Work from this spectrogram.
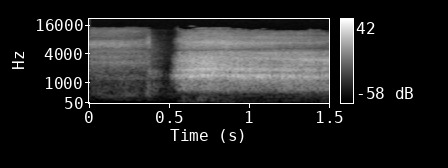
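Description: A person takes a deep, forceful breath during a guided meditation, a short intake, a brief pause, then a long, strong, airy exhale, close and alone.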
